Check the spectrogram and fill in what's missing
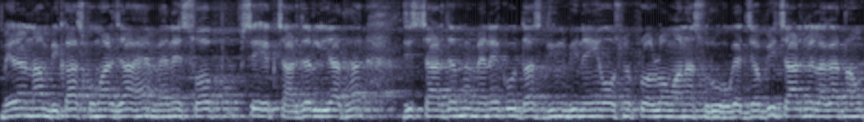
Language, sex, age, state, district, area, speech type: Hindi, male, 45-60, Bihar, Darbhanga, rural, spontaneous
